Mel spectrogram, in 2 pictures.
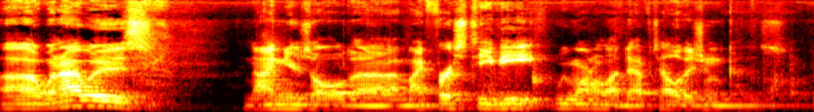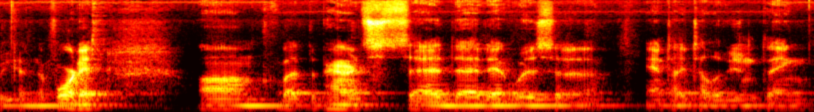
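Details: Adult man with Friedreich's ataxia, a degenerative neurologic disease that he says slurs his speech and impairs swallowing. Finding: ataxic dysarthria.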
